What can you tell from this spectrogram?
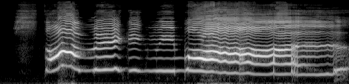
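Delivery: slow, high wailing cry; wailing shout. Pretend. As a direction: wail it out, hammed-up. Wailing plea.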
